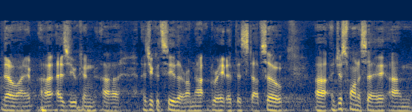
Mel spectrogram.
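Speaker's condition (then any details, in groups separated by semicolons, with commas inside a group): No condition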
